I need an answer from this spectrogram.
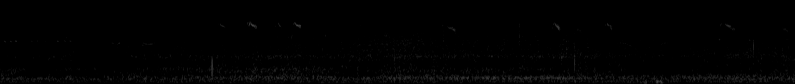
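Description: Near silence with faint outdoor background hiss, broken by a few brief, high, downward-sweeping bird chirps: a small cluster a couple of seconds in, then single chirps around the middle and near the end.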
